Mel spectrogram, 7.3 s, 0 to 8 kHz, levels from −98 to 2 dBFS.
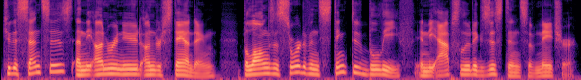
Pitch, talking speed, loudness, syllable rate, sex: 135 Hz, 155 wpm, -20 LUFS, 5.7 syllables/s, male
